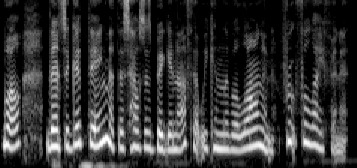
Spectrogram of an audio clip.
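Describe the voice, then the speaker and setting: High-voiced, affectionate young-sounding fantasy heroine, acted by a woman. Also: brisk, darkish tone, dry recording, studio quality, lightly acted. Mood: teasing, warm. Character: affectionate, teasing human woman, dragon's partner and healer shopkeeper. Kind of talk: roleplay audio drama addressed to the listener.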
